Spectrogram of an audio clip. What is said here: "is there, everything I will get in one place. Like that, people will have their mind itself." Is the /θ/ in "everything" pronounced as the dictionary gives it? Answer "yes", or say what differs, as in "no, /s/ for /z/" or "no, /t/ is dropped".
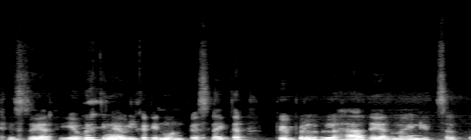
no, /t/ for /θ/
